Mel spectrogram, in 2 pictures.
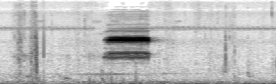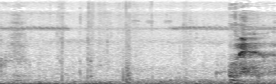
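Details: A frog out in a yard after dark, calling while the lights stay off and quitting when one is switched on; a single short, buzzy trill of about half a second, then quiet low hum and a brief rustling noise near the end.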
